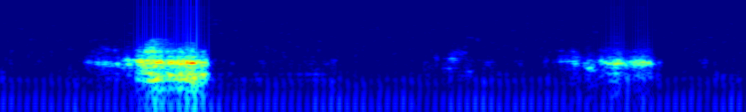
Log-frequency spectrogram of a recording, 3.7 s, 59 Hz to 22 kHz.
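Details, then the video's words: Carpathian red deer stag in Bucovina during the rut, 29 September 2022: a single strong, gravelly roar lasting about half a second, a pause of quiet, then a softer short groan. "Boncănit / Carpathian stag Breeding season"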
